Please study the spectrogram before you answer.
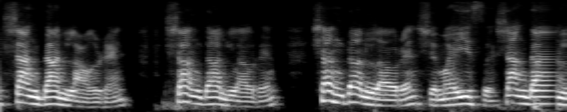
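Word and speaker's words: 圣诞老人: In Chinese, you say Shangdan Lauren, Shangdan Lauren, Shangdan Lauren, Shangdan Lauren is Santa Claus.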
